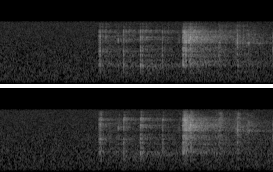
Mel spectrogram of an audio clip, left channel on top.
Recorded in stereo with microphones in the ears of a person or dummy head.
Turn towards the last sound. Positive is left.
turn(degrees=5)  # may be behind; listen again after turning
